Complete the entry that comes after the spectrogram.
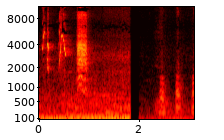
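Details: Javan myna, usually reluctant to sing, reacting to a lure recording: quick high whistled loops and a loud scratchy burst, a brief break, then three spaced harsh notes.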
